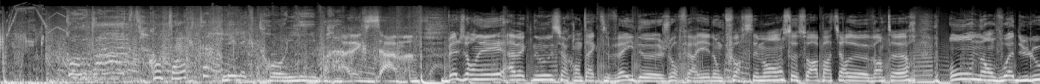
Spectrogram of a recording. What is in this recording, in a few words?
Speaker Promo, FM, France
